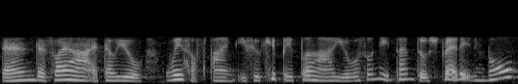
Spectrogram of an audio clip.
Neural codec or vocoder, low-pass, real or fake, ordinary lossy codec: none; 3.6 kHz; real; none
